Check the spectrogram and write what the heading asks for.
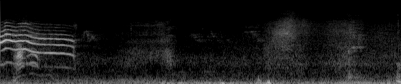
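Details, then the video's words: Pet cat angry at another cat lets out one short, sharp meow at the very start, then only quiet rustling and faint knocks follow. "Crazy cat got angry at the other cat"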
